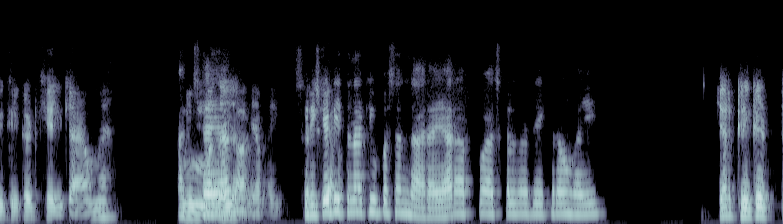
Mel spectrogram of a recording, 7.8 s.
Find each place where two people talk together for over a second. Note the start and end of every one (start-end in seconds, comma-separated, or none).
none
